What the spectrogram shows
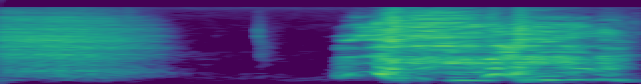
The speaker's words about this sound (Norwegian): Men mm. nå er det oss to hosterne. Ja. Det kan vi si til publikum. Du og jeg har jo diskutert hosting i studio. Mm. Og du og jeg er de to jeg vet om som hoster mest mm. i studio.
